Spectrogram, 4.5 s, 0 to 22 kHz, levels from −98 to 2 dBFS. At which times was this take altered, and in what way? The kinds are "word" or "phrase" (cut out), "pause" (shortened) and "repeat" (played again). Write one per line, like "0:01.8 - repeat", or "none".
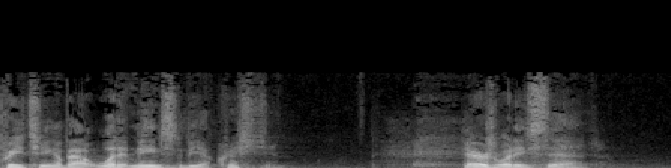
none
